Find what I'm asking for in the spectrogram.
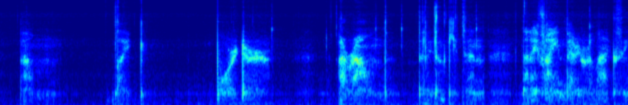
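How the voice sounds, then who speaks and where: The speaker whispers at a very slow pace. Long pauses come frequently. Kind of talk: ASMR whispered talk to camera. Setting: home, late at night. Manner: whispered, soft-spoken.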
